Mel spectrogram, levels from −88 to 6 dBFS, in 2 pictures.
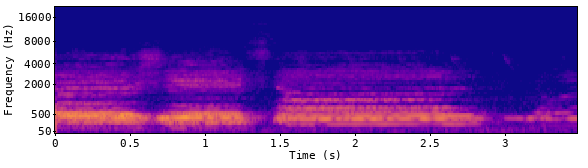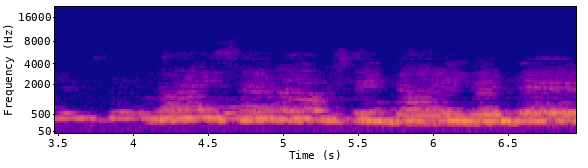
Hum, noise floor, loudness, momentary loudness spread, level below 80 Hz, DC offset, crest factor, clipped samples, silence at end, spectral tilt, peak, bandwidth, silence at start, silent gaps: none; -51 dBFS; -31 LUFS; 14 LU; -74 dBFS; under 0.1%; 16 dB; under 0.1%; 0 s; -7.5 dB/octave; -16 dBFS; 6.2 kHz; 0 s; none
